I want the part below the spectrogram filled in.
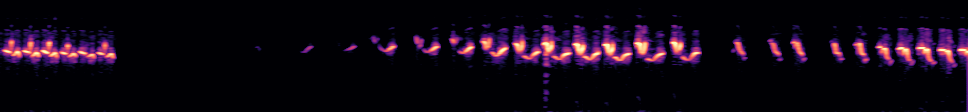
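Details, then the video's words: A lark in open fields sings a high, fast series of chirping, warbled notes: a brief burst, a pause, then a long, lively run of varied trills. "alondra en el campo con sus trinos"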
